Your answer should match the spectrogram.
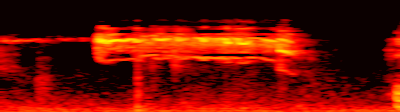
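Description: A phone ringtone sounding for about a second: a high, warbling tone that signals an incoming call.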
